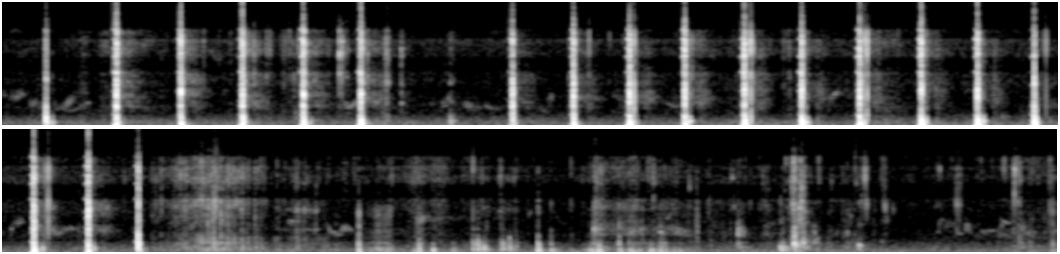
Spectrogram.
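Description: A pointed metal tool striking the rock around an embedded crystal in a quick, even run of sharp taps, about three a second, chipping it free. The taps stop about six seconds in and give way to quieter scraping and scattered light knocks, one louder near the end.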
